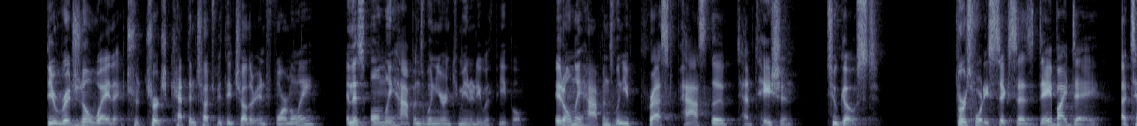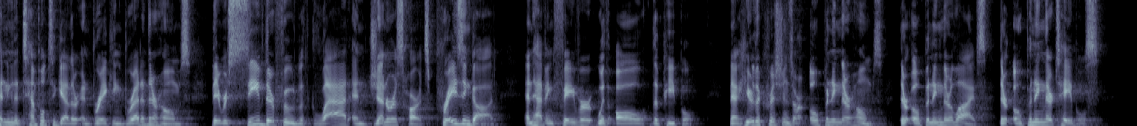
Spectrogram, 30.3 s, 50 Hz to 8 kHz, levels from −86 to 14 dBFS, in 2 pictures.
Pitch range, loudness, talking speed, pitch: 130-170 Hz, -24 LUFS, 165 wpm, 150 Hz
